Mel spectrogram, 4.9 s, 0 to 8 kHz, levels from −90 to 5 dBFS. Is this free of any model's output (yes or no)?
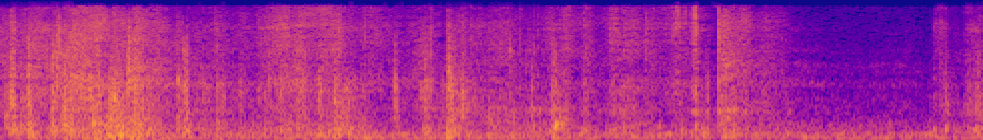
yes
